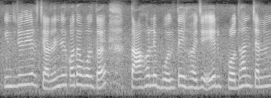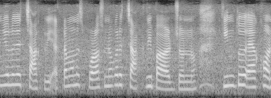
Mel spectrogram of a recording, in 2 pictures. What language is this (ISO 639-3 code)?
ben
